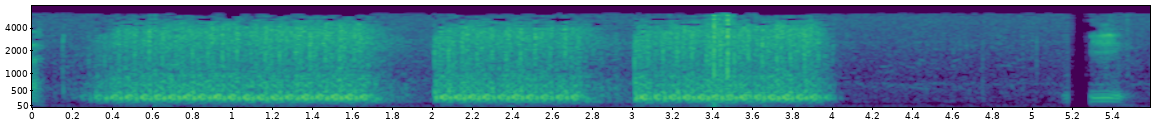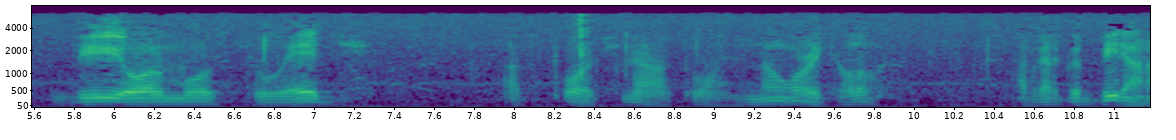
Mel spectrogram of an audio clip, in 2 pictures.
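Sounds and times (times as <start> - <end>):
rapid gunfire radio drama sound effect: 0.2 - 4.1
speech: 5.3 - 7.3, 8.0 - 11.1.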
